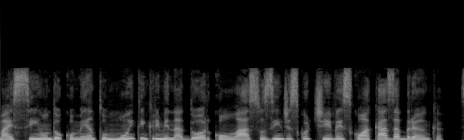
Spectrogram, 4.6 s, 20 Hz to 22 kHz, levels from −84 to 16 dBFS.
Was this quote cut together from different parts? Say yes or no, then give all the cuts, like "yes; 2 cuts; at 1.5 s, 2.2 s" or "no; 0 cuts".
no; 0 cuts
